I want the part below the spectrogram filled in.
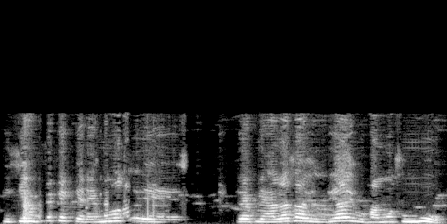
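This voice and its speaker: Woman teacher in an online class, high voice, keeps checking in with students. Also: normal speed, a little hiss or hum, poor audio. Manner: asks many questions, often ends with "¿cierto?".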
